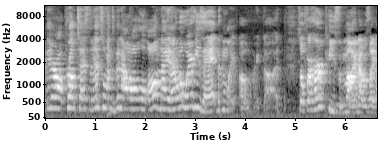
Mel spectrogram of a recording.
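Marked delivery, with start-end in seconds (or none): 0.0-3.4 high, loud panicked mother; frantic mom. Retold or imitated. Retelling her mother's frantic phone call, high and loud. 3.9-4.7 whispered oh my god; breathless. Retold or imitated. Hearing her brothers are missing, a whispered gasp. Reacting to mom's news.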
